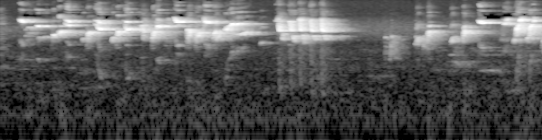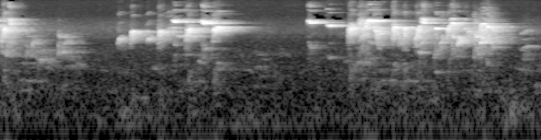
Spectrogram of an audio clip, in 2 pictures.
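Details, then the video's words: Young European goldfinch working out its song in the formative stage, delivering four or five jumbled phrases of quick, chattering, bell-like twitters, each about two seconds long and separated by short pauses. "حسون جان في مرحلة تفريز الغناء"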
